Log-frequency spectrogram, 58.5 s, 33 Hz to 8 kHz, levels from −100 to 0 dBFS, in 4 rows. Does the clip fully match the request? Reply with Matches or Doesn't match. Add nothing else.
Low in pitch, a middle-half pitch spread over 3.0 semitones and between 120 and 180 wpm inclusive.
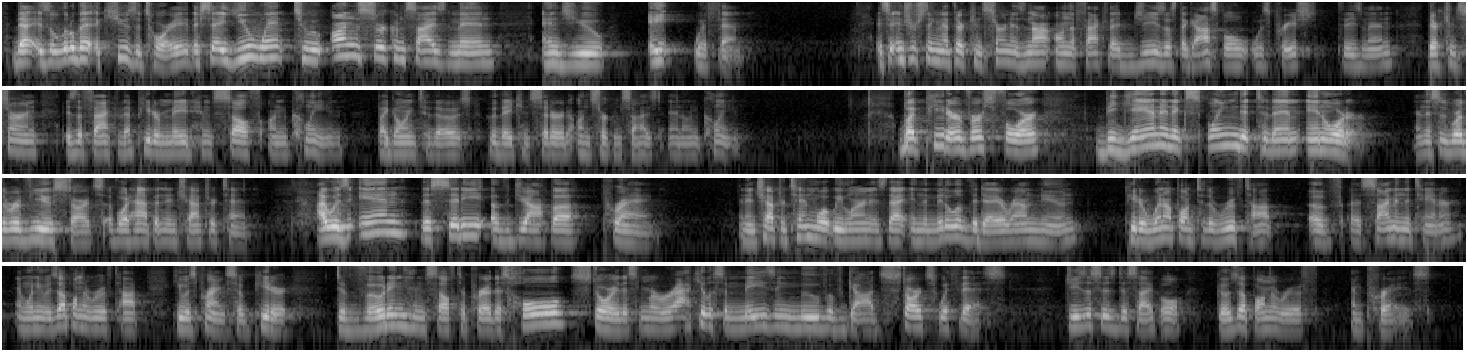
Doesn't match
